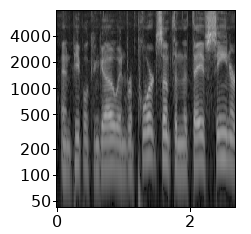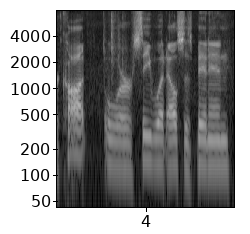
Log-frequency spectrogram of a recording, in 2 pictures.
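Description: A man's voice: medium pitch, moderate pace, warm tone. A man speaking as a fisheries guest on a casual radio show, articulate and upbeat. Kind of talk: casual radio interview talk.

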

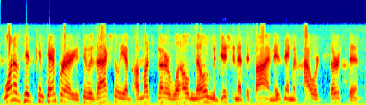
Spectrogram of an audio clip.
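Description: Earnest magician guest on radio. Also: male voice, mid-range voice, brisk, husky. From Wisconsin, United States. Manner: earnest, enthusiastic, often restarting. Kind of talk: radio interview answers. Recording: slightly muffled radio broadcast.

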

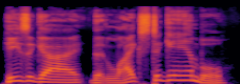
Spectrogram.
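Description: A man's voice: medium pitch, sing-song, unhurried, a little mellow, no room sound. A man hosting an interview, asking short questions and prompting the guest. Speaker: host.

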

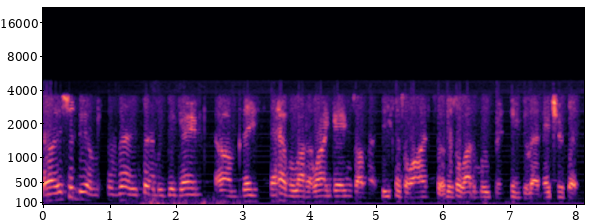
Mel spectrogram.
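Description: Husky young man on a phone line. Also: lowish voice, fairly even intonation, a little fast, few pauses, soft background music. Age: young adult. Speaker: college football player being interviewed. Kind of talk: casual interview answers. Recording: muffled phone line on radio.

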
